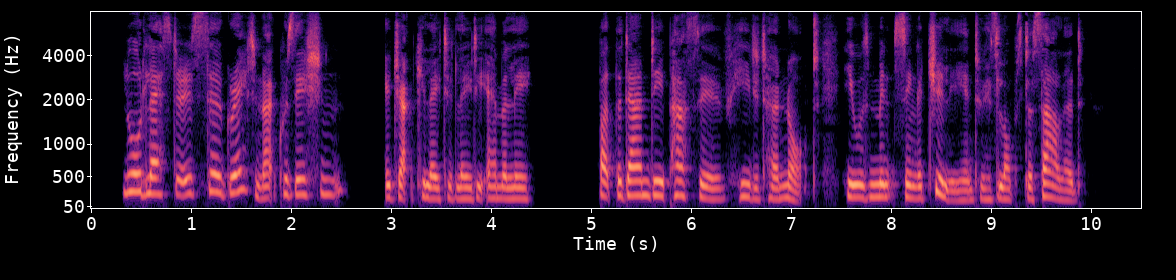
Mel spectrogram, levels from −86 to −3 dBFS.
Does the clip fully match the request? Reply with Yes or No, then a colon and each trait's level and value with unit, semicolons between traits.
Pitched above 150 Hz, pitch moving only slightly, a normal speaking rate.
No: high, 190 Hz; average, 4.8 semitones; average, 175 wpm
